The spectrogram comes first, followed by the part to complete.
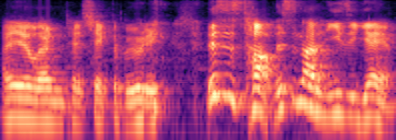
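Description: An American man chatting casually as a vlogger, in an informal, animated and jokey way. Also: a little high, fairly quick, soft background music. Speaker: vlogger, host. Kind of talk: casual vlog chat.

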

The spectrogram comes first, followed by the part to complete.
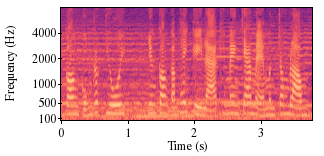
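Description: A man voicing a cheerful, polite young robot boy in a cartoon dub. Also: normal speed. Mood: polite, eager. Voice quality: high boyish voice. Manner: polite and eager. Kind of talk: cartoon dubbing. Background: loud music score.

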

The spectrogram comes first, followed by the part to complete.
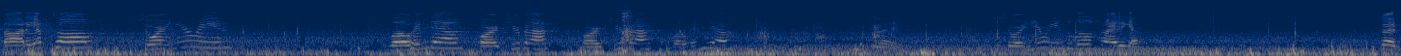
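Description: Riding instructor, woman, short clipped instructions, high-pitched, recorded on a phone in an outdoor arena. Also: slow pace, long pauses. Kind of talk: coaching a riding lesson. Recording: lo-fi audio with loud outdoor noise.

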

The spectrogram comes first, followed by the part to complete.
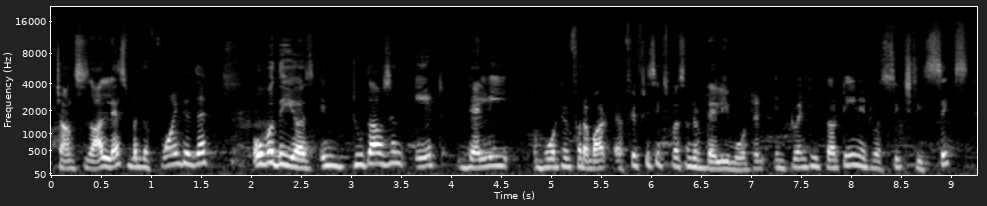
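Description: A man in his thirties, an analyst guest in a news studio interview, speaking in a measured way with many fillers on a lapel mic. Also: fairly high pitch, expressive, dark tone.

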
